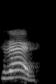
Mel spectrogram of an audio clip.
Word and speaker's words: read: one told me that you should pronounce past form of read like red and now what I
